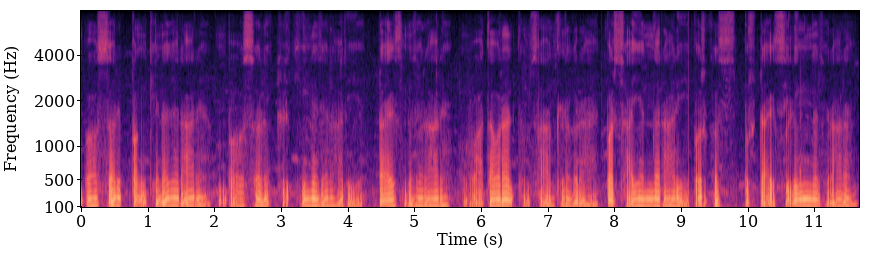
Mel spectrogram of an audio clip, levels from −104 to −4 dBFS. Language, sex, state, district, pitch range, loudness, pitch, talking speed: Hindi, male, Maharashtra, Dhule, 105-115 Hz, -29 LUFS, 110 Hz, 195 wpm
